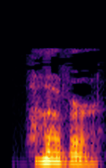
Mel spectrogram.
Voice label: "Hover", English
